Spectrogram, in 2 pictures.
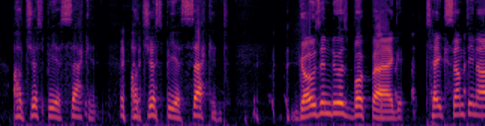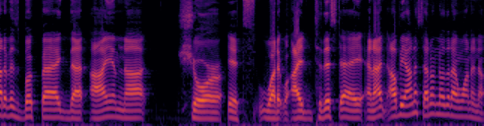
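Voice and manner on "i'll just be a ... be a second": put-on loud stage whisper. Retelling how a roommate kept repeating himself while sneaking in: imitating Steve's loud whisper. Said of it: "he thinks he's whispering, but he's loudly saying over and over".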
